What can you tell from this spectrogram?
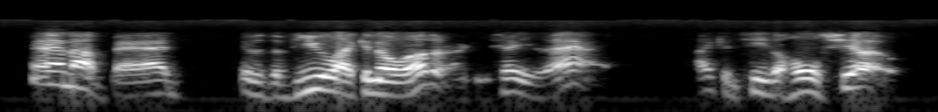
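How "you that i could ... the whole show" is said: ordinary delivery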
